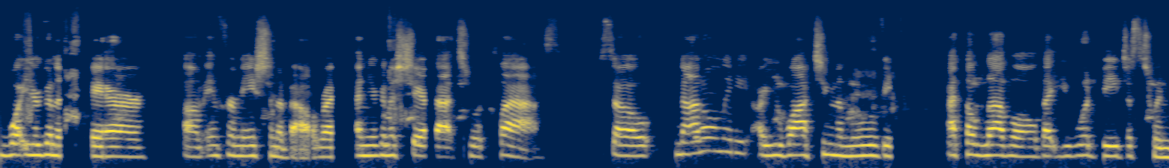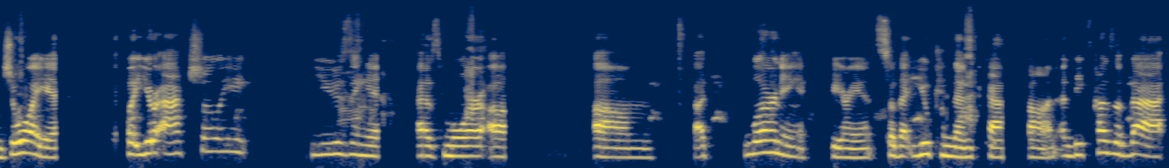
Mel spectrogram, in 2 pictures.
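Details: Adult woman speaking; fluent conversational speech.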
